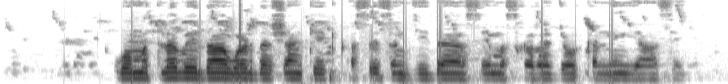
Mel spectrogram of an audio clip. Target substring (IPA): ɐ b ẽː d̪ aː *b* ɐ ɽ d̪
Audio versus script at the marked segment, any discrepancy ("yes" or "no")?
yes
